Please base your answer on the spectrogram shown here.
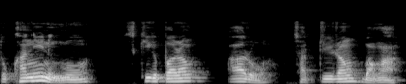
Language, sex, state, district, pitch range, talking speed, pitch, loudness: Garo, male, Meghalaya, West Garo Hills, 115-150 Hz, 75 wpm, 135 Hz, -16 LUFS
